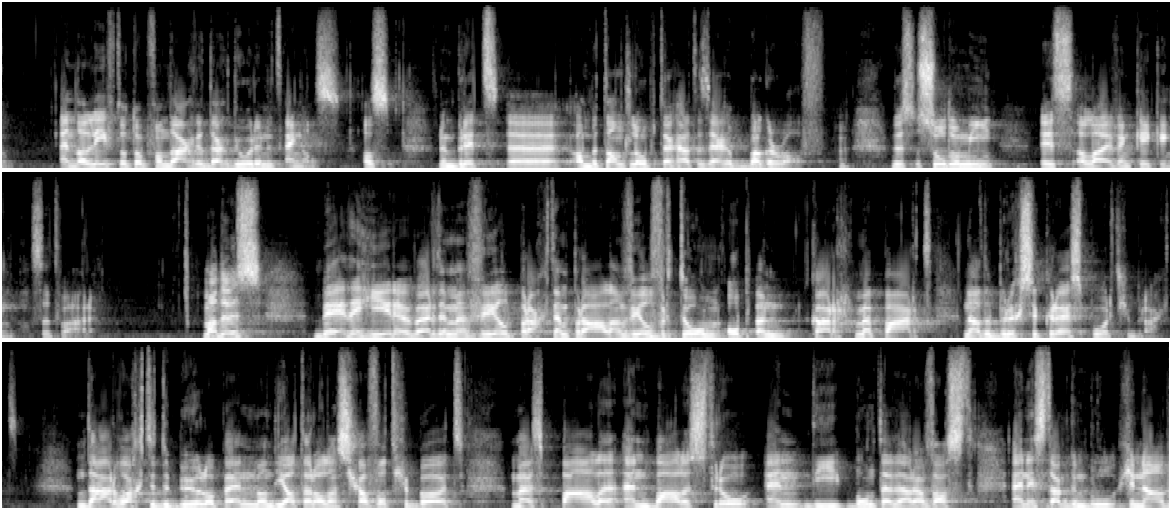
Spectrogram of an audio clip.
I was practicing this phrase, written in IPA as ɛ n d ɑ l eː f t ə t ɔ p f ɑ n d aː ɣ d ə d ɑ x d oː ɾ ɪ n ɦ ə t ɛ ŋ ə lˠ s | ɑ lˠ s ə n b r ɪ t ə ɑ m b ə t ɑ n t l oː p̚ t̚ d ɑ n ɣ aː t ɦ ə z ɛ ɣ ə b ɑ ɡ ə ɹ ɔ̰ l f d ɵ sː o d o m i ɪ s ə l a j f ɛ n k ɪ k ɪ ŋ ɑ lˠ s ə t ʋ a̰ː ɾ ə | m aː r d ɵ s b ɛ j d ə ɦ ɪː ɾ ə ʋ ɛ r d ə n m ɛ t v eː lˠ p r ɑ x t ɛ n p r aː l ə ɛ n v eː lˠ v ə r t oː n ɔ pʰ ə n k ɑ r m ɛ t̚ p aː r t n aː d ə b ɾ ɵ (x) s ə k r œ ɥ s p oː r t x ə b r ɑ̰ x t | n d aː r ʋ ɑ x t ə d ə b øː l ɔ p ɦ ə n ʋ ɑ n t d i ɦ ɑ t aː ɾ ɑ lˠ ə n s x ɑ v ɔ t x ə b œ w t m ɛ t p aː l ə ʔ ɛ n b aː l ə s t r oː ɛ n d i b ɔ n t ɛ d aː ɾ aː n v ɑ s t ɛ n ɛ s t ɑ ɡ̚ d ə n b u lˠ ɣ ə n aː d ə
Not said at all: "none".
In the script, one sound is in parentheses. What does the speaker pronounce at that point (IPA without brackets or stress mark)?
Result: x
